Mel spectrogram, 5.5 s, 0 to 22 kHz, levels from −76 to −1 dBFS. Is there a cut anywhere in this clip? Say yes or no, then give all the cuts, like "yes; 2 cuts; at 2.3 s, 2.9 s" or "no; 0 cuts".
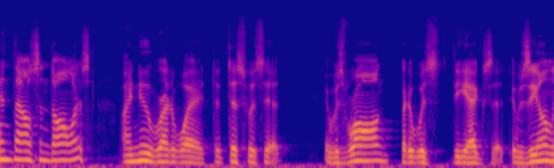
yes; 2 cuts; at 1.1 s, 4.4 s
